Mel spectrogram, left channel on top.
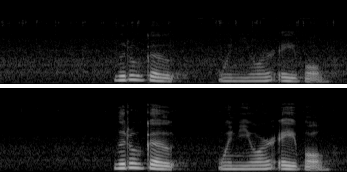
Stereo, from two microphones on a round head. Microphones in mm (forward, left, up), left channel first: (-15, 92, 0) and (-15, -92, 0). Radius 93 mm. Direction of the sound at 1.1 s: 60° right (ahead or behind).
